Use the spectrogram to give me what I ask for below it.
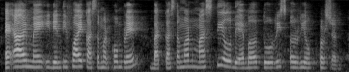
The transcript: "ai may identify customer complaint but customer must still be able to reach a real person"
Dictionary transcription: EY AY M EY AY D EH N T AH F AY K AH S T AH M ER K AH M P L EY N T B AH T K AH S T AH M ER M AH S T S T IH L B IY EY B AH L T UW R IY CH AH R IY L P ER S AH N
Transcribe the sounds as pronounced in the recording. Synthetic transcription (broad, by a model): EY AY M EY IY D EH N T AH F AY K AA S T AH M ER K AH M P L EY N B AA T K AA S T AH M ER M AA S S T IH L B IY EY B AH L T UW R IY S AH R IY L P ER S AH N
